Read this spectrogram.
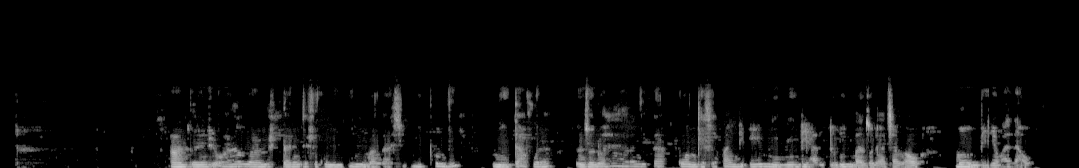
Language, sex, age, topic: Oshiwambo, female, 18-24, finance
